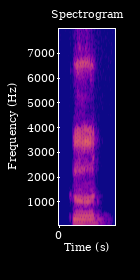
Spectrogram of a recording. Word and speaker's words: could: La L no se pronuncia.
